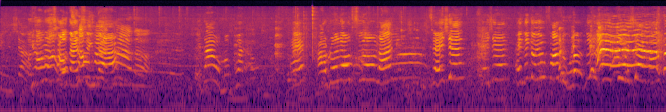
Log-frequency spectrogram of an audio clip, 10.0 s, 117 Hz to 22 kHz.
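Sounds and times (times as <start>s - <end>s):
young women talking excitedly: 0.0s - 10.0s.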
